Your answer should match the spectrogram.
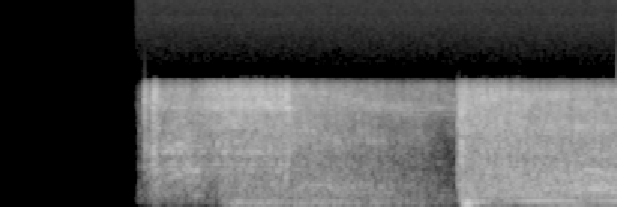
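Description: A motor vehicle's engine running, cutting in after about a second of silence. Just after three seconds it is cut off by a sudden loud jolt, and a louder steady running sound follows.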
